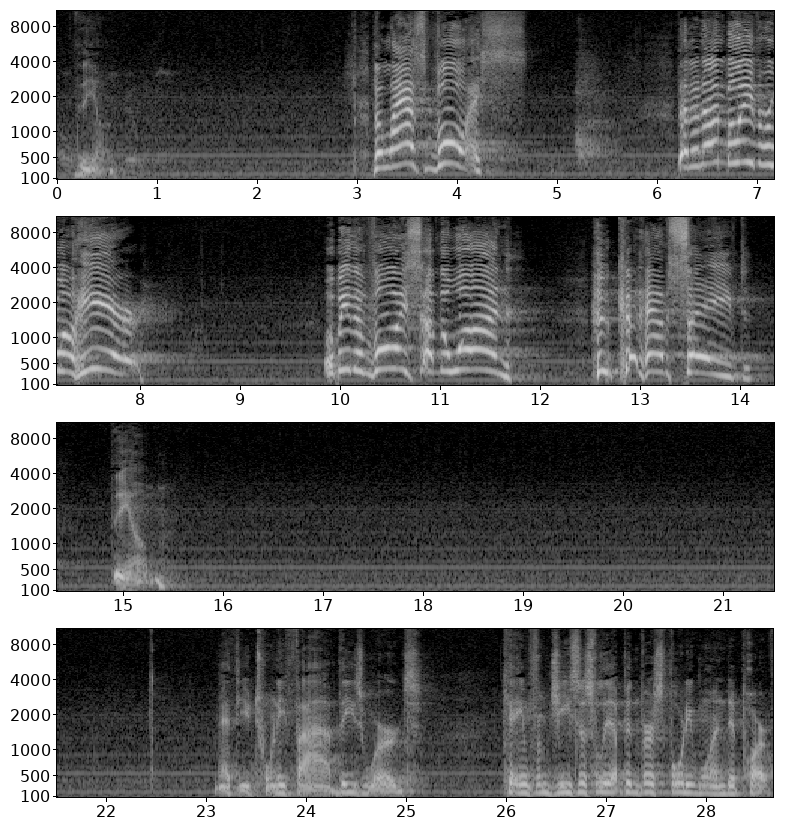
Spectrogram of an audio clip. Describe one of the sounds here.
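A middle-aged man preaches with animation through a microphone.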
